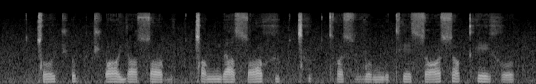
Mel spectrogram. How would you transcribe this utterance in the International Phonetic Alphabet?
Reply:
ǀ o t͡ʃʼ o kʷ t͡ʃʼ ɔ j o sˤ o ɡʷ e kʷ ǀ ɔ ŋʷ e sˤ o x ɯ kʷ ǀʰ ɯ kʷ tʰ ɔ s v o ŋʷ ɯ tʰ e s ɔ s ɔ kʰ e x o

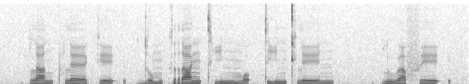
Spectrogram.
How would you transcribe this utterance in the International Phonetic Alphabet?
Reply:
p l a˨˩ n pʰ l ɛː˩˦ k e˨˩ ʔ | d o˨˩ m k r a˥˩ ŋ tʰ i˨˩ n m ɔ˨˩ ʔ t i˦˥ n kʰ l e˧ n | p l u˩˦ a̯ f e˨˩ ʔ

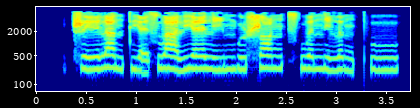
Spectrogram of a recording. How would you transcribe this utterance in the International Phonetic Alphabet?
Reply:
ʈ͡ʂ e˨˦ ɪ̯ l a˥˨ n t̪ j ɛ̰˨˩ s w ä˥˨ l j ɛ˦ l i˨˦ m u˨˦ ʂ ɑ˦ ŋ t͡sʰ w ə˦ n i˨ l ɤ˥˨ ŋ pʰ u˦

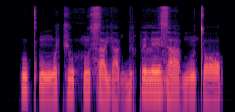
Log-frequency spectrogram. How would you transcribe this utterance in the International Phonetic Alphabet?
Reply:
u˦ kʼ ũ˨ ŋ o˦ t͡ʃ u˦ h ũ˦ s a˨ j a˨ ɡ͡b ɪ˦ p ɪ˦ l eː˦ z aː˨ b ũ˦ t ɔ˦

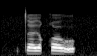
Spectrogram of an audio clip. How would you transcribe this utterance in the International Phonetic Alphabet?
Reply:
t æ j q o

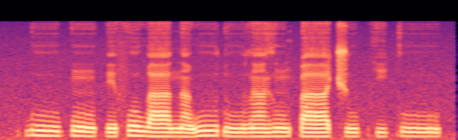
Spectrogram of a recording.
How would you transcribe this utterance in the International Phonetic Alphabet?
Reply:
ɓ uː˦˨ p ũ˦˨ | ɪ˨ f o˦ w aː˨ n ã˨ w uː˦ ɗ uː˨ l ã˦ ɣ ũ˦ k͡p aː˦ t͡ʃ u˨ pʰ i˨ k uː˨

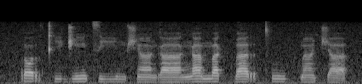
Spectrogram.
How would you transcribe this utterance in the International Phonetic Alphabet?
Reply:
ɾ ɔ˦ r kʰ i˨ d͡ʒ ĩ˦ t͡s iː˨ m ʃ ã˨ ɡ aː˨ ŋ a˦ m a˦ ɡ͡b a˦ r tʰ u˦ ɡ͡b ã˨ t͡ʃ a˨

